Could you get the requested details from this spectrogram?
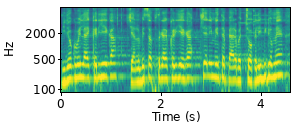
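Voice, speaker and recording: A male teacher giving a slow spelling and phonics lesson for children, spelling letters aloud and asking questions before answering them himself. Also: sits high, fairly even intonation, in a large hall, slight background noise. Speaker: English teacher.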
